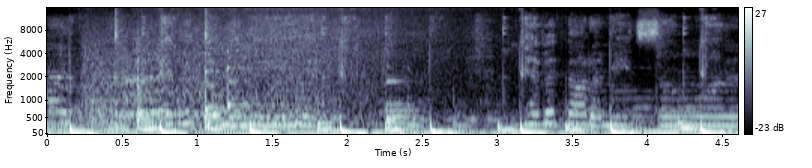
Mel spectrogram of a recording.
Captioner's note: water gushing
